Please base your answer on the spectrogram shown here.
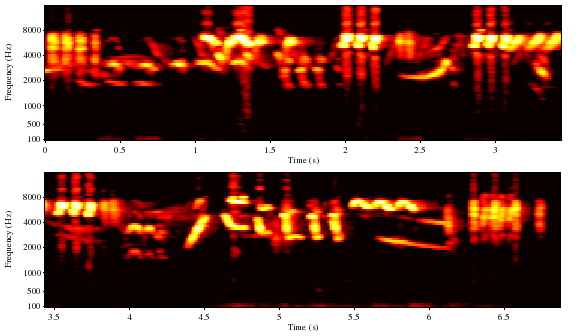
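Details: Ashy tailorbird giving a dense, continuous song, used to train canaries and magpie-robins. High twittering notes, quick slurred whistles and stuttering chirps run almost without break.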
